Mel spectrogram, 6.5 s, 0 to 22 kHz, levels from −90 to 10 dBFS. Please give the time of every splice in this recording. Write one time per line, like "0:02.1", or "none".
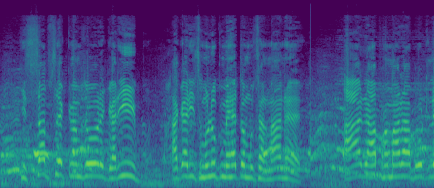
0:04.6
